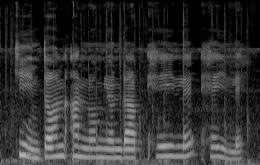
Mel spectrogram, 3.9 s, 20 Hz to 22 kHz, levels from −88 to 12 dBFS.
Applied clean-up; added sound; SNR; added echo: none; Typing; 18 dB; none.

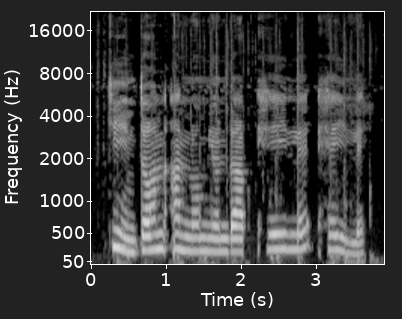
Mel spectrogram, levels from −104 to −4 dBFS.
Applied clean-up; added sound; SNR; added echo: classical method spectral subtraction.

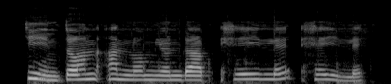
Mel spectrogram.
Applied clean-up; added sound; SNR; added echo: neural mask model RNNoise.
